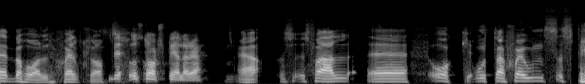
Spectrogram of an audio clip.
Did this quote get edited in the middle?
yes; 4 cuts; at 1.3 s, 3.1 s, 4.3 s, 4.7 s

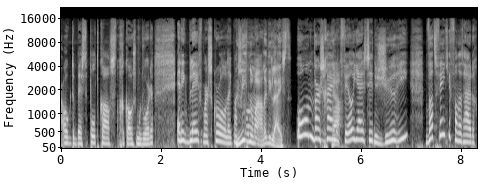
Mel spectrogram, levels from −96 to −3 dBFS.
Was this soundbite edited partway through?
yes; 3 cuts; at 1.1 s, 3.4 s, 6.3 s

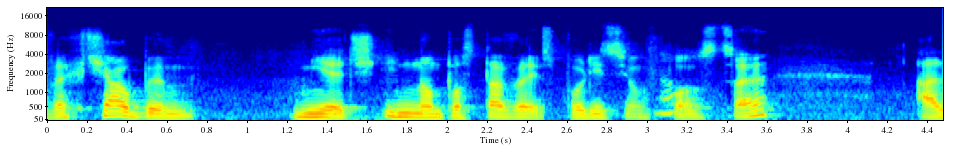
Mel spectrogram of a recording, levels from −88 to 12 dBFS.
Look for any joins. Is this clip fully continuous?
no; 1 cut; at 2.5 s

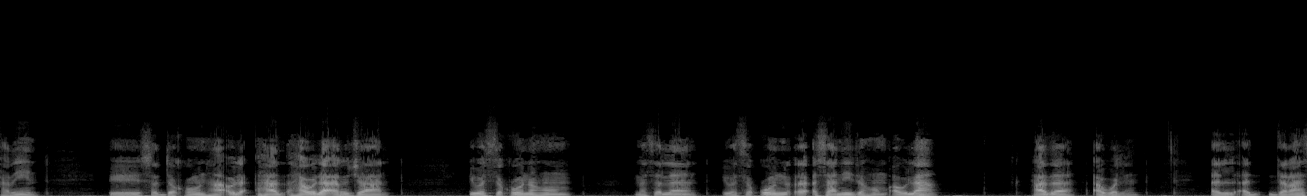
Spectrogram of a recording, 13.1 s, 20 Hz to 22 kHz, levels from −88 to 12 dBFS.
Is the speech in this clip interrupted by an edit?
no; 0 cuts

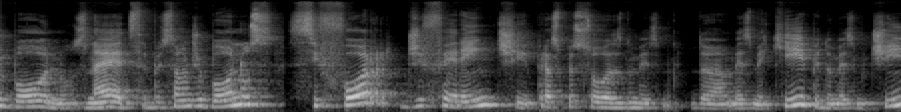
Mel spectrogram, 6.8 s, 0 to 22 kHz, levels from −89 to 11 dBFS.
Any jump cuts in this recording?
yes; 1 cut; at 2.1 s

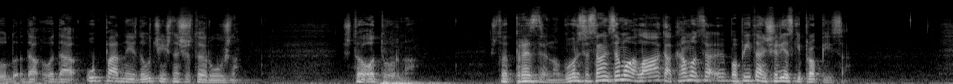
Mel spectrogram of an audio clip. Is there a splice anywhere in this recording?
no; 0 cuts

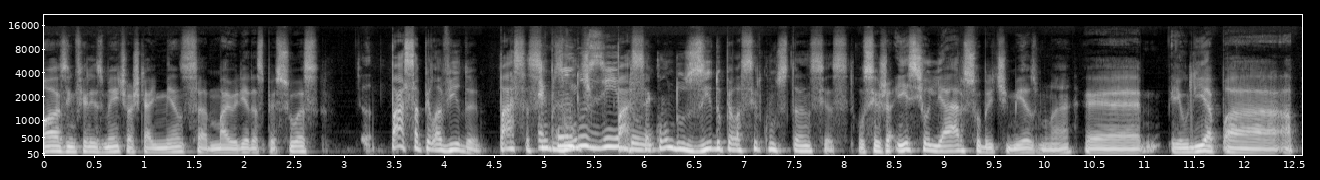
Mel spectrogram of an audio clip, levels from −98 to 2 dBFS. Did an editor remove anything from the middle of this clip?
yes; 3 cuts; at 4.4 s, 8.1 s, 10.3 s

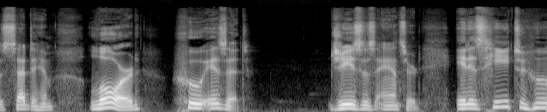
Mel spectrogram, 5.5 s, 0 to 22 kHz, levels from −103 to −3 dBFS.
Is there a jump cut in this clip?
no; 0 cuts

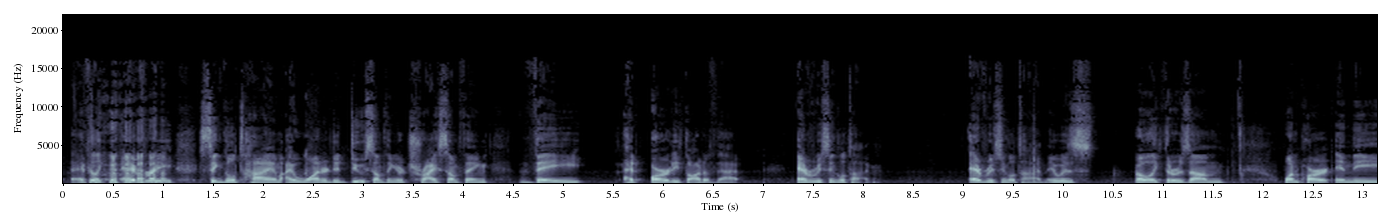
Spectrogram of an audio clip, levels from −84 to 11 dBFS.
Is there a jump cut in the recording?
no; 0 cuts

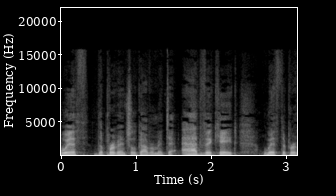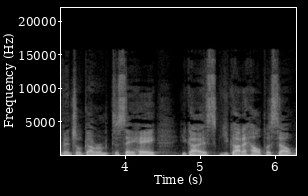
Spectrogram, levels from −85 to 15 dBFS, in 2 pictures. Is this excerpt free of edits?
yes; 0 cuts

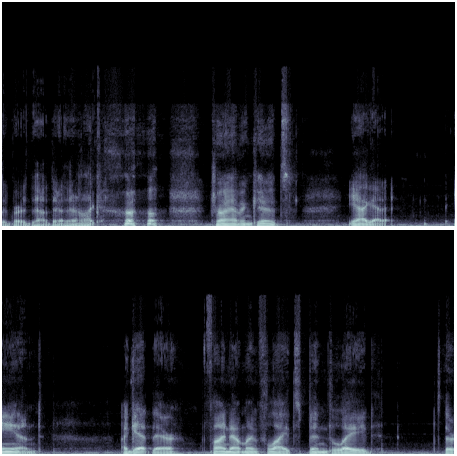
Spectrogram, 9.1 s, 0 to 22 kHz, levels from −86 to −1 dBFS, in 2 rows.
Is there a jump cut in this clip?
no; 0 cuts

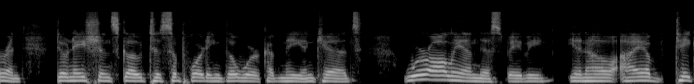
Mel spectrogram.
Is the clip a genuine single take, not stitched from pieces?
yes; 0 cuts

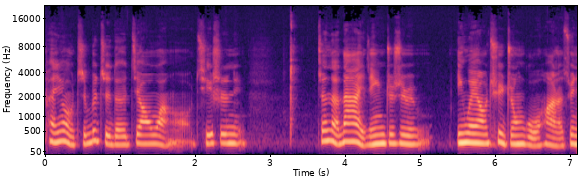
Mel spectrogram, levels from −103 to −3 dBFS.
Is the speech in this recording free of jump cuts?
yes; 0 cuts

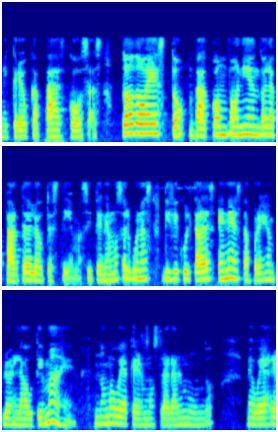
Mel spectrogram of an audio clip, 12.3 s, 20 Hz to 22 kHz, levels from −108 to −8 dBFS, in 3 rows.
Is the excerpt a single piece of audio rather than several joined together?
no; 4 cuts; at 1.0 s, 1.6 s, 6.4 s, 9.5 s

